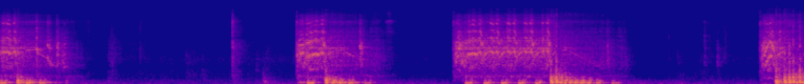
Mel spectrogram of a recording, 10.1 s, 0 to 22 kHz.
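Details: Honda ATC70 with a Piranha 140cc single, first start after priming oil and switching fuel to reserve: it fires in short bursts and revs cleanly between pauses; sounds pretty good, though the idle may need adjusting.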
